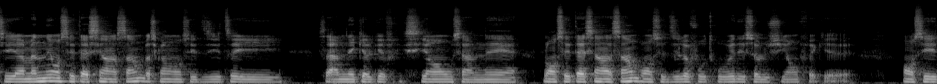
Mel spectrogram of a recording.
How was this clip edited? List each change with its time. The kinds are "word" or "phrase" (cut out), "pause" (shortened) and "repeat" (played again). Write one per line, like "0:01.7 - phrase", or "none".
none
